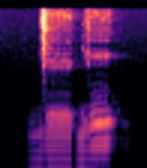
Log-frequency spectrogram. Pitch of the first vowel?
low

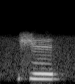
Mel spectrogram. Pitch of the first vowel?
high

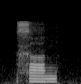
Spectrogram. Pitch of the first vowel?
high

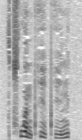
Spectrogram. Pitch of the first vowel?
falling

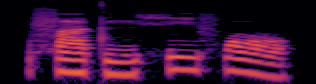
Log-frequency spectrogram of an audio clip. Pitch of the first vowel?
high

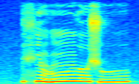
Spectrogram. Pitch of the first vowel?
falling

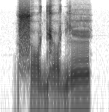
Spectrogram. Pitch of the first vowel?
low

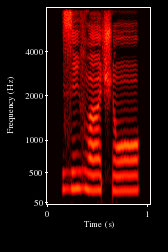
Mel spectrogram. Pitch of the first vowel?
high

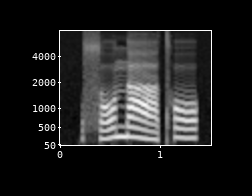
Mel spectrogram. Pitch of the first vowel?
rising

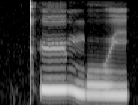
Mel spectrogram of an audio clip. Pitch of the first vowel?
high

